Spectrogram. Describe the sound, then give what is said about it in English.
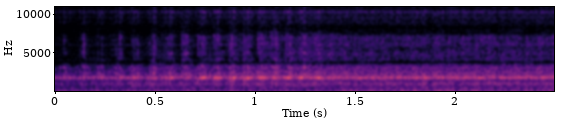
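A generator that runs on used cooking oil hums as a steady engine drone with a faint, even pulsing throughout. The sound is moderately loud and stays unchanged, with no voices. “Many people ask me how much it costs to run the generator. I love it when people ask me that. It costs me pennies. My generator is set up to run on used cooking oil, which I get for free.”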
